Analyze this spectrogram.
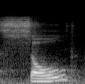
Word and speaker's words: soled: And soled, we have an E that we don't really pronounce, but it does change the sound of this O here. Soled, one sound.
